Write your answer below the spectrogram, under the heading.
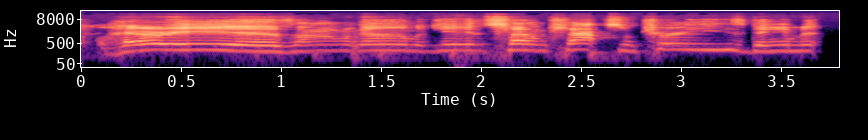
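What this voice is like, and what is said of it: Put-on Southern accent. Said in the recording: “There's a southern accent.”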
